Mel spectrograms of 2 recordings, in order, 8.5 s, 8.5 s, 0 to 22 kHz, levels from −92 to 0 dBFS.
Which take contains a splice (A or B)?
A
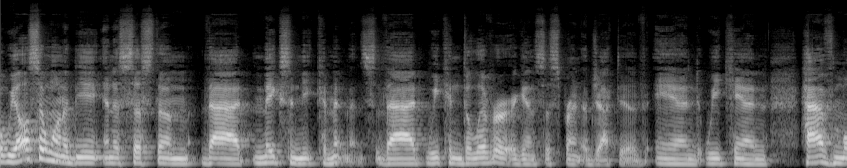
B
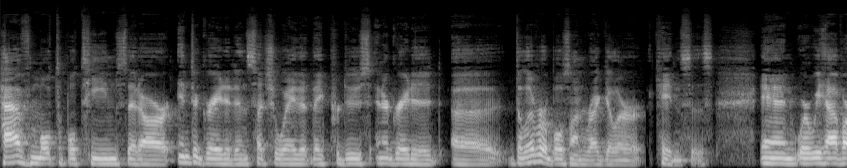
B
